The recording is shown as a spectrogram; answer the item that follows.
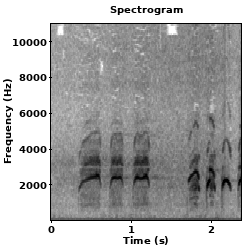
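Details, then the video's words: In South Estonia a female osprey tends chicks at the nest near a river: a few spaced, drawn-out whistled notes followed by shorter, sharper rising chirps. "Miina feeds her "babies" (kalakotkas | Marko + Miina)"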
